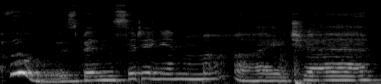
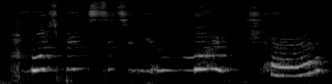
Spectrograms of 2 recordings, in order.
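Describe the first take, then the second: First: It is said in a middle-sized voice. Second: It is said in a tiny squeaky voice.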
